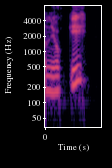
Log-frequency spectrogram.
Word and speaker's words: gnocchi: Fast det är rätt att säga gnocchi.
